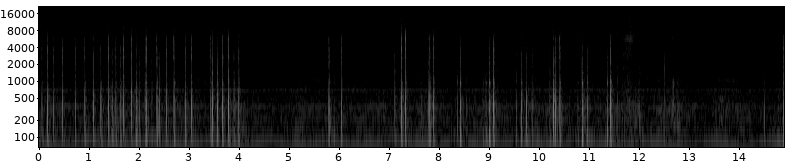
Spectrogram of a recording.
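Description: Short painted fingernails tap on a solid white cutting board, probably plastic. A quiet run of short, dry clicks comes quickly at first, then slows to scattered, uneven taps over the rest of the clip.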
